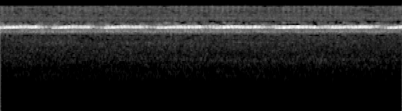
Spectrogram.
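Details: High, shrill insect trilling in a relaxing nature soundscape, nearly unbroken with slight dips in loudness about twice a second, against faint ambient hiss.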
